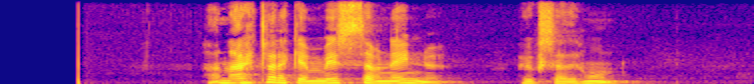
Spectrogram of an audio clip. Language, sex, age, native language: Icelandic, female, 50-59, Icelandic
